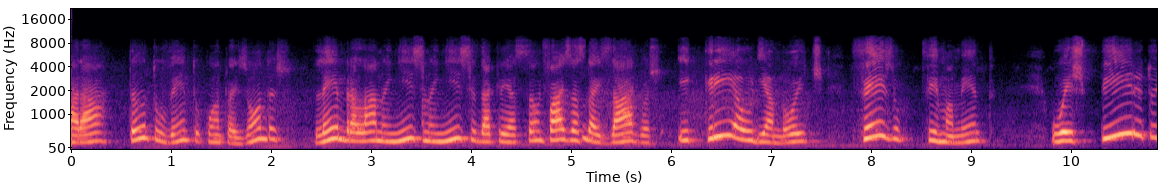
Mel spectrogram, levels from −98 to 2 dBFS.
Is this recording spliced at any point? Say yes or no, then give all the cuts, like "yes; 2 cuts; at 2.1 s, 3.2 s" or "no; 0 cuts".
yes; 5 cuts; at 2.3 s, 3.5 s, 4.7 s, 5.1 s, 6.9 s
